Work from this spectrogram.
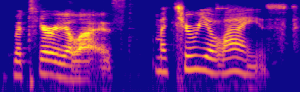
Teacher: we have the Ed at the end but make sure you don't add the extra syllable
